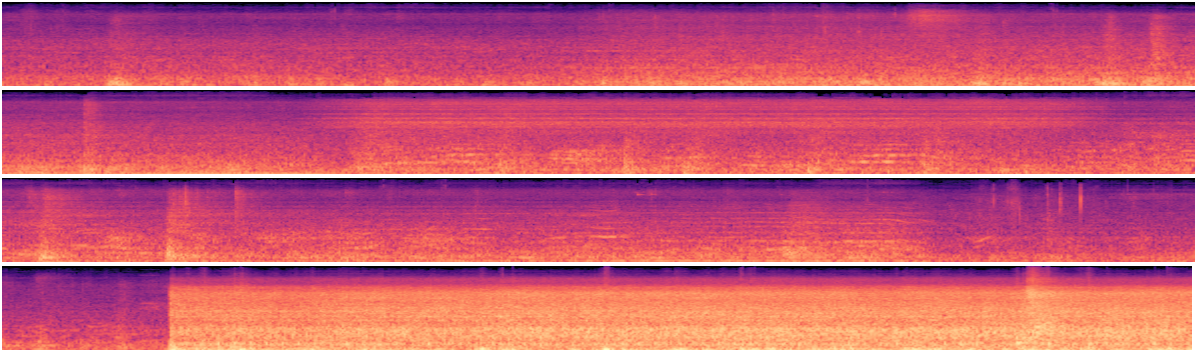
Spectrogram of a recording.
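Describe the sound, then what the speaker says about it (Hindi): Duronto Express train at Kharagpur Junction station in India, with steady rail rumble and clatter that turns abruptly louder and brighter near the end, a voice speaking faintly beneath. "फिलहाल कुछ ही देर में अपनी ट्रेन स्किप करने वाली है खड़गपुर जंक्शन रेलवे स्टेशन"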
